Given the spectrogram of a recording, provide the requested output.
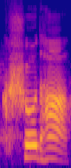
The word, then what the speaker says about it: ক্ষুধা: তারপরে দেখুন 26 থেকে 26, 27, 28 ইয়া দেবী সর্বভূতেষু, ক্ষুধা আছে না, ক্ষুধা উচ্চারণ হবে ক্ষুধা, ক্ষু, ক্ষ উচ্চারণ হবে।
